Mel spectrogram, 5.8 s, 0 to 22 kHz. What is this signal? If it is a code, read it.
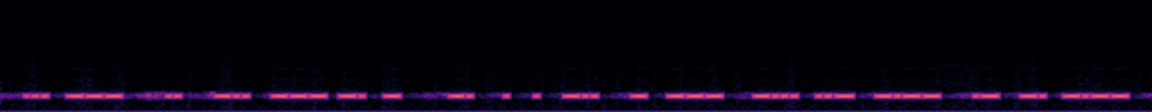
Morse code, heard as a keyed tone, about 52 wpm, spaced as for 42 wpm, 580 Hz. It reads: SO I DONT NEED TO BUY ANY
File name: archived / CRSnet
